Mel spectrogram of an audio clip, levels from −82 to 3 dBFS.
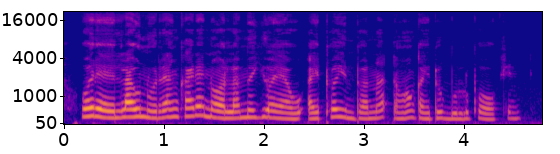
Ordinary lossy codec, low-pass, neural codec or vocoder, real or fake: none; none; vocoder, 44.1 kHz, 128 mel bands, Pupu-Vocoder; fake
